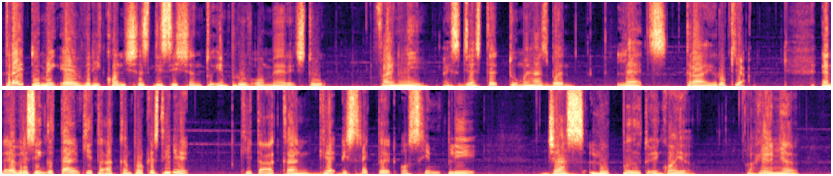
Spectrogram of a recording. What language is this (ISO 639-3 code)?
msa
